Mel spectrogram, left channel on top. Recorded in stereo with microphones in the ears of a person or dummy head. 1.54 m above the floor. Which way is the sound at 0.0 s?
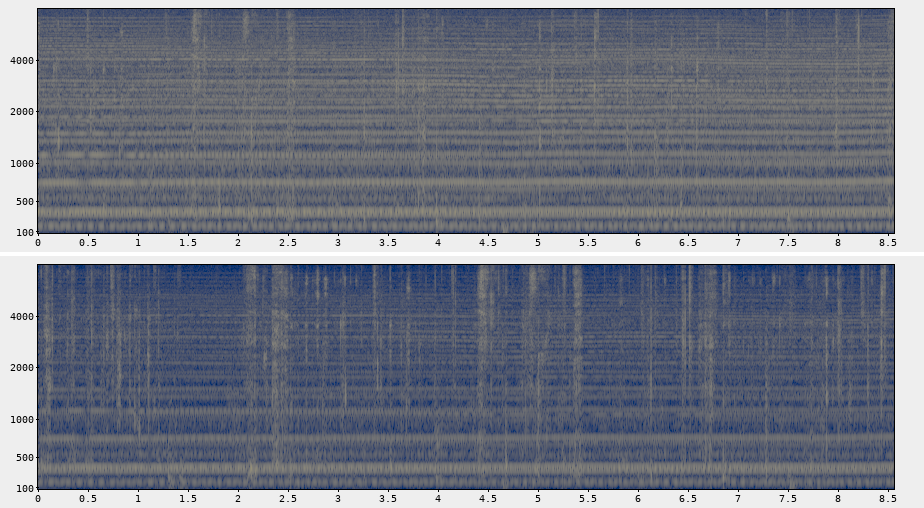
50° left (ahead or behind).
